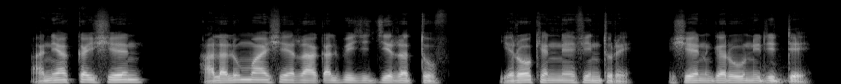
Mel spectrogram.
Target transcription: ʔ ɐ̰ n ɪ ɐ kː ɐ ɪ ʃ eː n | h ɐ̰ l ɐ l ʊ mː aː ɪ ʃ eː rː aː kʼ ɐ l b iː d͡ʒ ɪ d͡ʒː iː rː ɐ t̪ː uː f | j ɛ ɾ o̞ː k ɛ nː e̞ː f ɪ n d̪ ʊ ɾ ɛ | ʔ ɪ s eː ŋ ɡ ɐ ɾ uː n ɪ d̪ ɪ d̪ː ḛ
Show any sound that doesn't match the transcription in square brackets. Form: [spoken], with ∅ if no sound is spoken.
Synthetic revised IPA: ʔ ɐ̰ n ɪ ɐ kː ɐ ɪ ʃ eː n | h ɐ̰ l ɐ l ʊ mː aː ɪ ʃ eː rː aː kʼ ɐ l b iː d͡ʒ ɪ d͡ʒː iː rː ɐ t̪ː uː f | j ɛ ɾ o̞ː k ɛ nː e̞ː f ɪ n [t̪] ʊ ɾ ɛ | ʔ ɪ [ʃ] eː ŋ ɡ ɐ ɾ uː n ɪ d̪ ɪ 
